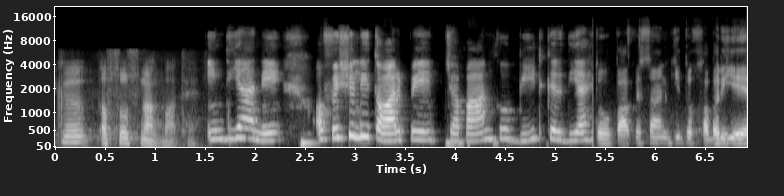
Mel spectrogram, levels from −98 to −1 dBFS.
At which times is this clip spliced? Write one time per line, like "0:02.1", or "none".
0:01.5
0:05.4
